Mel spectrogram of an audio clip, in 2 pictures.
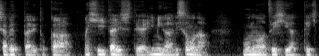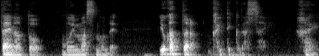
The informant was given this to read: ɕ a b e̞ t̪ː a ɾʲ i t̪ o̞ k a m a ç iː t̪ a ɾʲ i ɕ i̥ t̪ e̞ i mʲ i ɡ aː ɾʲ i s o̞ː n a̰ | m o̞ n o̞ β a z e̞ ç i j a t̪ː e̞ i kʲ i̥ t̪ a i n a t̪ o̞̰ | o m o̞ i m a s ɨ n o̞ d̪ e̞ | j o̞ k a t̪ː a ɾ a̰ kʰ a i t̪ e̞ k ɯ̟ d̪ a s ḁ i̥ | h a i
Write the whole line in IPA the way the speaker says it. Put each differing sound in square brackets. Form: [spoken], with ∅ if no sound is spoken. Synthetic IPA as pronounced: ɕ a b e̞ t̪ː a ɾʲ i t̪ o̞ k a m a ç iː t̪ a ɾʲ i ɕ i̥ t̪ e̞ i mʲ i ɡ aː ɾʲ i s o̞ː n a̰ | m o̞ n o̞ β a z e̞ ç i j a t̪ː e̞ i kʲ i̥ t̪ a i n a t̪ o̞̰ | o m o̞ i m a s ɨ n o̞ d̪ e̞ | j o̞ k a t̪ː a ɾ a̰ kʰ a i t̪ e̞ k ɯ̟ d̪ a s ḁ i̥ | h a i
